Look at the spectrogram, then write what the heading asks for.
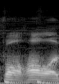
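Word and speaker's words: VA-11 HALL-A: eh l dash a i think so it's pronounced fall hollow though it's a game by soo kaban games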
